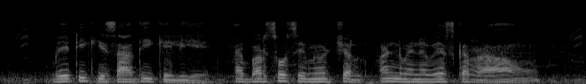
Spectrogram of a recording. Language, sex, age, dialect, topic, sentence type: Hindi, male, 31-35, Kanauji Braj Bhasha, banking, statement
